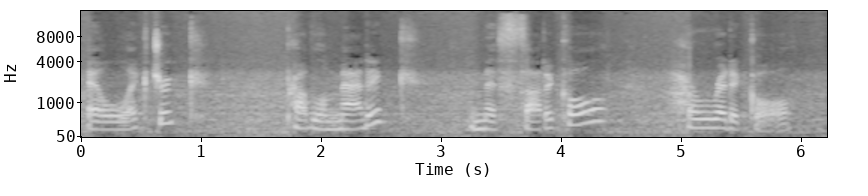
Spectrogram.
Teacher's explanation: The emphasis goes on the syllable right before the ick or ical ending.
